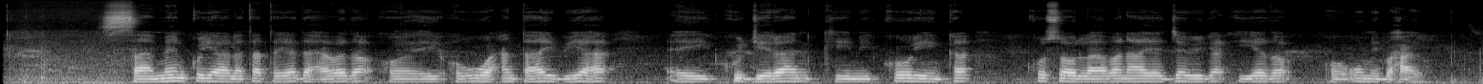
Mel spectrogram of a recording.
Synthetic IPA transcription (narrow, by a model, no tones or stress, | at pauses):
saːmɛːŋkʰʊjaːlɐt̪ʰɐrt̪ʰɐjɐðɐɦɐwɐðɐɔːɛjʊɣʊwɑʕɑnt̪ʰɐɦɛjbɪjɐɦɐ | ɛjkʰʊt͡ʃɪɾaːŋkʰimɪkʰɔːjɪŋkʰɐ | kʰʊsɔːlaːβɐnaːjɐd͡ʒɐβɪɣɐɪjɐðɔ | ɔːʊmɪbɑħɑjɔ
